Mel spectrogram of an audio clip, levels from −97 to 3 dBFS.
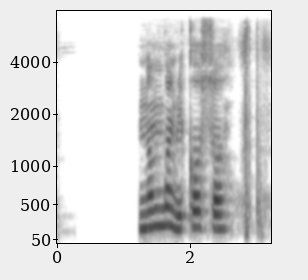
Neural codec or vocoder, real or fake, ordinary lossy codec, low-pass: none; real; AAC, 48 kbps; 7.2 kHz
